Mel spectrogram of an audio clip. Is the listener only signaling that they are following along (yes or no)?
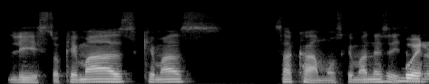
no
